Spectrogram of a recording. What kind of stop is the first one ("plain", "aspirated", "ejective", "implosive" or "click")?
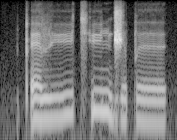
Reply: ejective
